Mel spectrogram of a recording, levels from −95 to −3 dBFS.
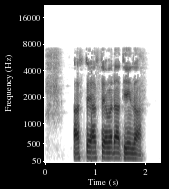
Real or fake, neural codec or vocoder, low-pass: real; none; 7.2 kHz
